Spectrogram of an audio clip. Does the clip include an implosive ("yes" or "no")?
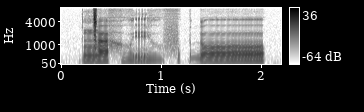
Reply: yes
